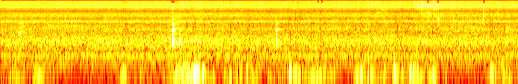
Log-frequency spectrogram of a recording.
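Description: Honeybees from a first swarm buzz close by in an apiary, a low, uneven droning hum that swells and fades across the stretch with no voices.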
